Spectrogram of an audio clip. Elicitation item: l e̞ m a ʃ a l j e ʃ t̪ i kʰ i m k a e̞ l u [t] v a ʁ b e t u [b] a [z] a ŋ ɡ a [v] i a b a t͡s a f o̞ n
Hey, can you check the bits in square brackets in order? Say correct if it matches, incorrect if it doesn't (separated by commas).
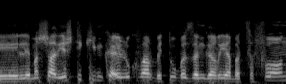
incorrect, correct, correct, incorrect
